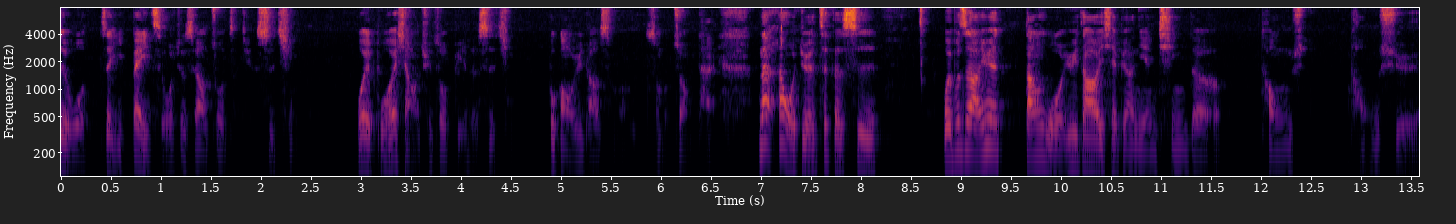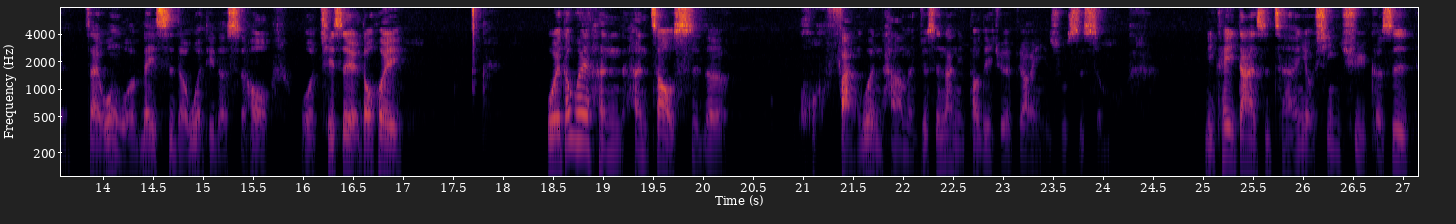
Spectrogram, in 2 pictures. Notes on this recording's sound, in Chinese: 本集節目透過Zencastr錄製平台來錄製，聲音品質會與過往錄製有些落差，請見諒。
